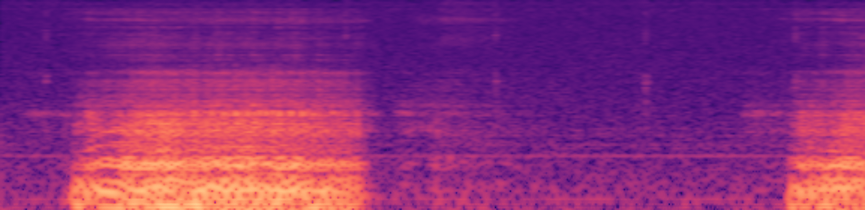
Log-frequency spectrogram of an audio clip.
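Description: Deep, loud, rattling snore lasting about two seconds on the in-breath, a quiet pause, then the next snore beginning; typical snoring.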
